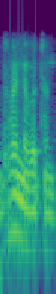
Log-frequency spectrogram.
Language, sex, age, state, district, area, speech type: Assamese, male, 45-60, Assam, Charaideo, urban, conversation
